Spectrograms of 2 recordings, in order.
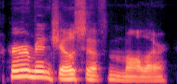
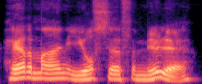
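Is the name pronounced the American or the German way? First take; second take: American; German. First: The name is said with American pronunciation. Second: The name is said with German pronunciation. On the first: The speaker calls it right. "he was actually American" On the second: The speaker calls it wrong. "I shouldn't give him the Germanic pronunciation"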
